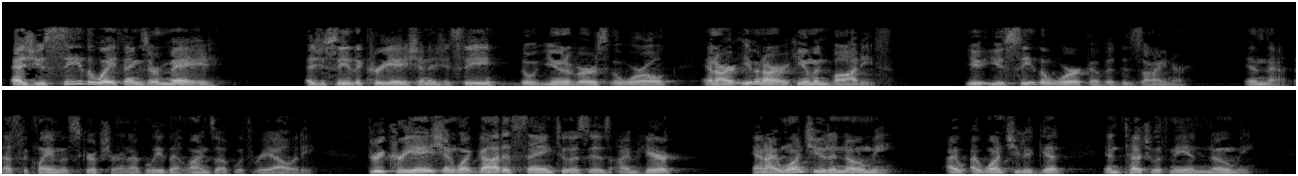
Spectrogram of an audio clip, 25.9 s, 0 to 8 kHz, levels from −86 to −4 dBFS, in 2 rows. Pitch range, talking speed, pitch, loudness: 85-110 Hz, 185 wpm, 100 Hz, -34 LUFS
